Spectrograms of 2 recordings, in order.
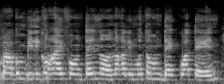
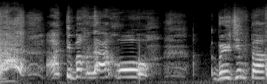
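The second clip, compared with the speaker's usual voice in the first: mock panic; 6 semitones higher than usual. Driver panics at robbery claim.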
